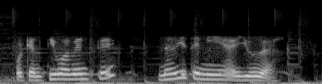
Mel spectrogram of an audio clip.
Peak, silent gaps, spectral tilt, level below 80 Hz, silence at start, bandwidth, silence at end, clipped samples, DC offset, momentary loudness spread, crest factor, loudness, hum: -6 dBFS; none; -6.5 dB/octave; -34 dBFS; 0 s; 14.5 kHz; 0 s; under 0.1%; under 0.1%; 14 LU; 14 dB; -20 LUFS; none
